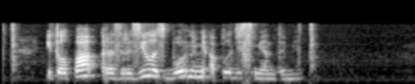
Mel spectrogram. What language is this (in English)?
Russian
